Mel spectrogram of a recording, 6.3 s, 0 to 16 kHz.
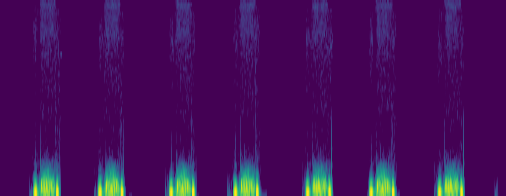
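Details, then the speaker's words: Regular heartbeat, about 70 a minute, with a soft murmur between the two heart sounds as blood accelerates through a normal aortic valve with audible turbulence; innocent flow murmur, contrasted with aortic valve sclerosis. "blood leaving the left ventricle is accelerated through the reduced cross-sectional area of a normal aortic valve with sufficient turbulence to cause an audible murmur listen once again to a patient with an innocent murmur"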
